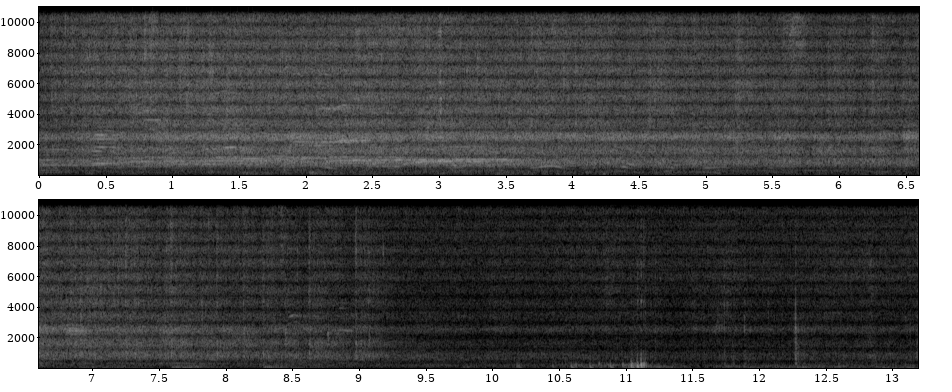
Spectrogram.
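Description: Audience applause with some voices in the crowd, fading away over several seconds after a choir song ends, followed near the end by a single low thump.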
